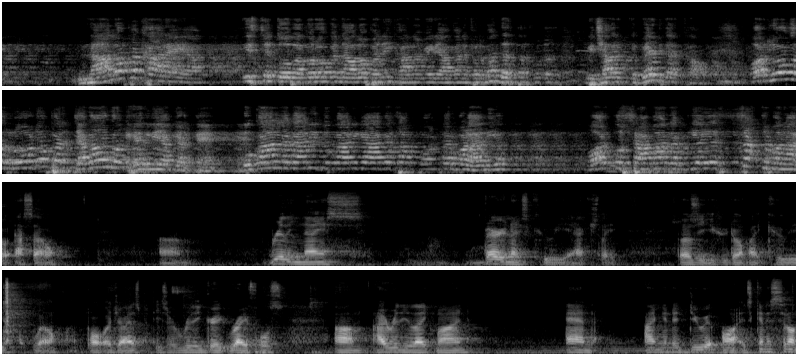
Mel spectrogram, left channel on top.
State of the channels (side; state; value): both; different; correlation -0.01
